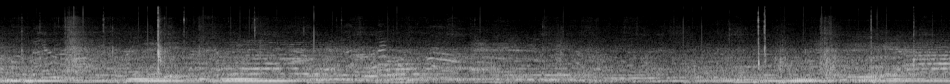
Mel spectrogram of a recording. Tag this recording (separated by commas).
Speech, Music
